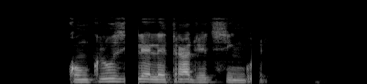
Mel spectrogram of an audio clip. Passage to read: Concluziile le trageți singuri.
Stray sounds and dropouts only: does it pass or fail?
fail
